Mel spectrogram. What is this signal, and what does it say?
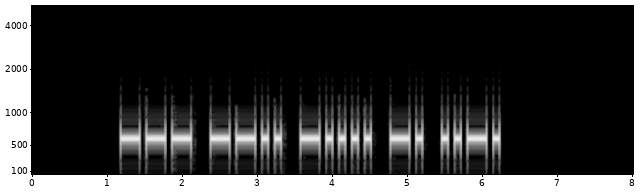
Morse code, heard as a keyed tone, about 14 wpm, 600 Hz. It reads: OZ6NF
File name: Callsigns-14wpm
